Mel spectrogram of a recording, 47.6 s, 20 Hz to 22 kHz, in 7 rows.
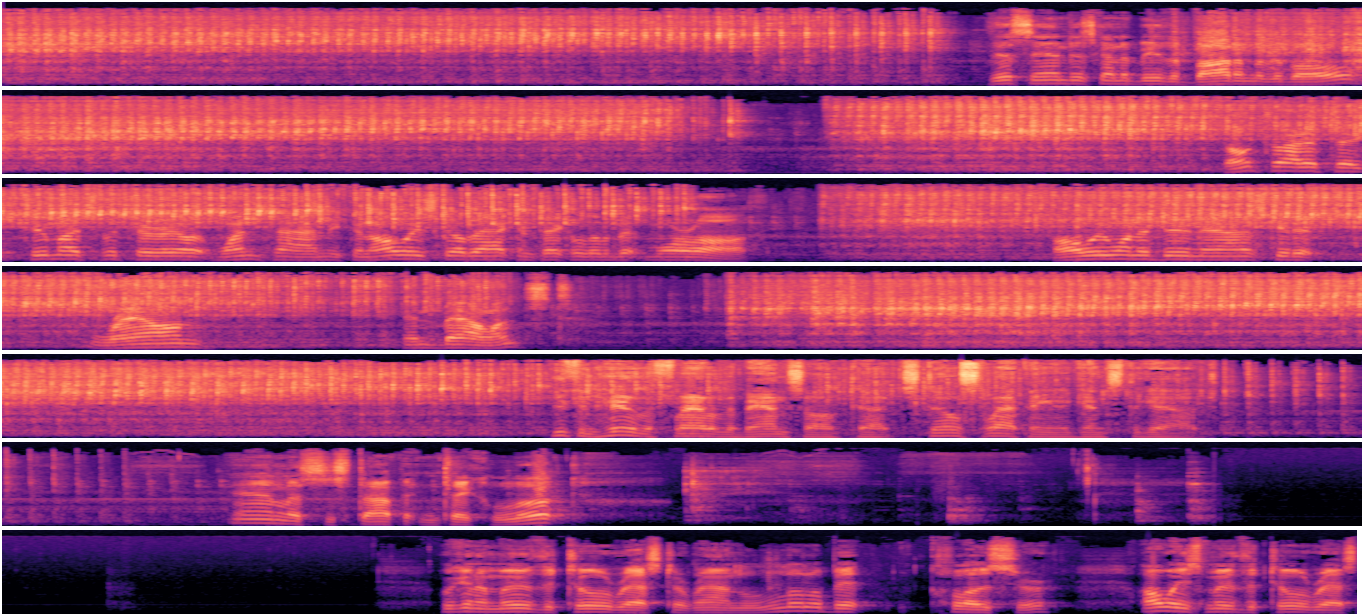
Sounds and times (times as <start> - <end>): Speech: 5.0 - 6.8, 12.9 - 17.4, 18.9 - 20.2, 20.8 - 21.4, 22.4 - 23.3, 30.0 - 33.3, 35.2 - 36.9, 43.0 - 47.5.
